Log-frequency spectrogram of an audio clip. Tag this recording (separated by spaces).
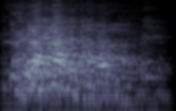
live adults chuckle laughing audience theatre haha funny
